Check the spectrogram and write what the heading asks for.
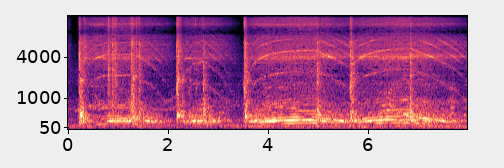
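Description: Swaraj tractor starter motor run off a battery with no load, whirring in three runs, each switched on with a sharp click. The first two are short and the last is longer, its pitch swinging up and down. It is a bench test of the cleaned starter, which spins freely and is judged to be working properly.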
